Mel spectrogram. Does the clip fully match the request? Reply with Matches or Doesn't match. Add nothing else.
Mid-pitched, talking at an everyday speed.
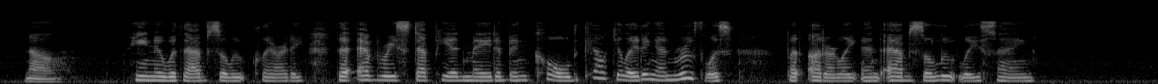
Doesn't match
